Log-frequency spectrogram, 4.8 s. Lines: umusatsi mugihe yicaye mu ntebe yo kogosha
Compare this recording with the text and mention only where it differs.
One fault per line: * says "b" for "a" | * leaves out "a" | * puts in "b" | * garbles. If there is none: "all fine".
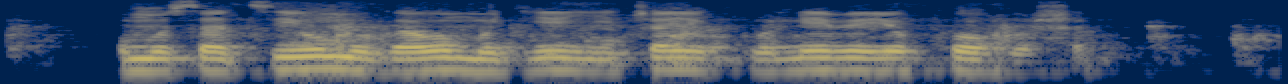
* puts in "wumugabo"
* says "ku" for "mu"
